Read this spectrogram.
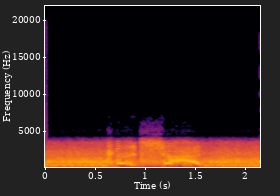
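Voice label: English player killed enemy mood high; speech; War Thunder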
